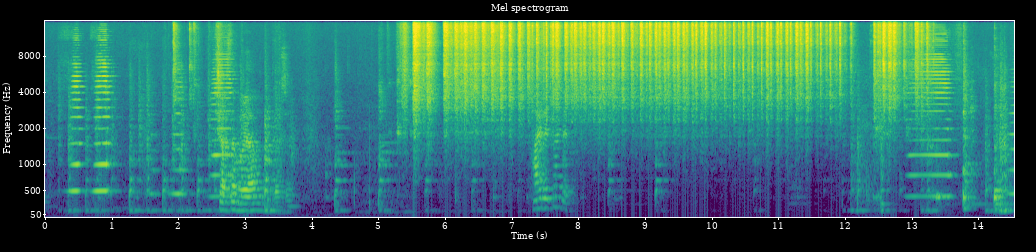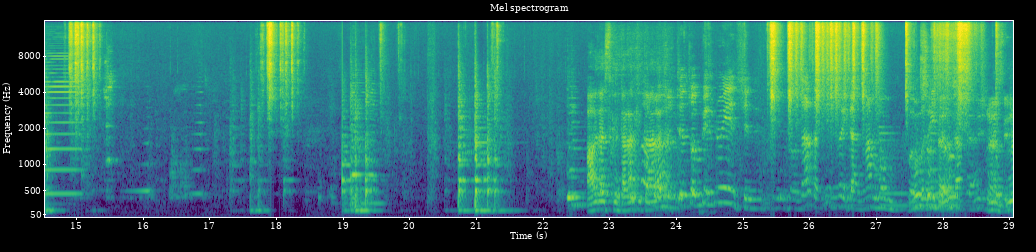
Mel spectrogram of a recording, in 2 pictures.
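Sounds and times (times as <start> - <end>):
toy horn toots: 0.3 - 2.9, 12.4 - 13.8, 14.4 - 17.0
hand shaker rattling: 5.3 - 13.7, 14.5 - 15.6, 17.7 - 18.5, 19.4 - 20.0, 21.2 - 21.4, 25.4 - 29.0.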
